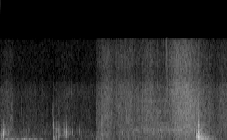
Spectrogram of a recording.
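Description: Footsteps of a person walking away over rocky, frosty ground, fading out after about half a second, with a sharp knock near the end.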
